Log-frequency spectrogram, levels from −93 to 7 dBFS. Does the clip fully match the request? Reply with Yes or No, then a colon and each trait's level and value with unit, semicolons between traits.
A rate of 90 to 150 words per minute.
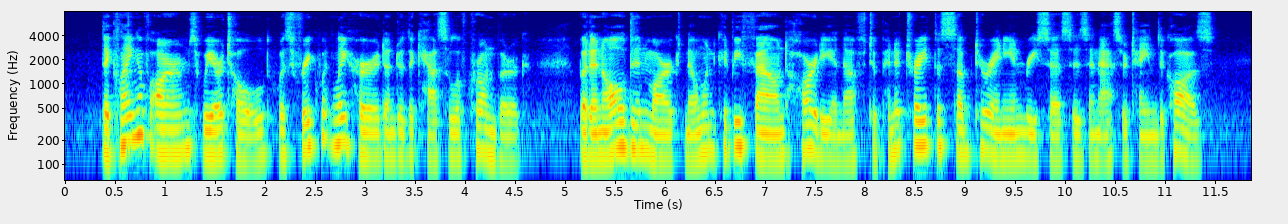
No: average, 175 wpm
